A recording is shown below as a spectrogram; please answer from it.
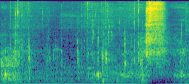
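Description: Steam iron pressing wool trousers on an ironing board: the iron and cloth shift against the board's cover with a few soft knocks, and there is a short hiss near the end.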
